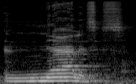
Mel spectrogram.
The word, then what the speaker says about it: analysis: It's not analysis. Wrong. It is analysis.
